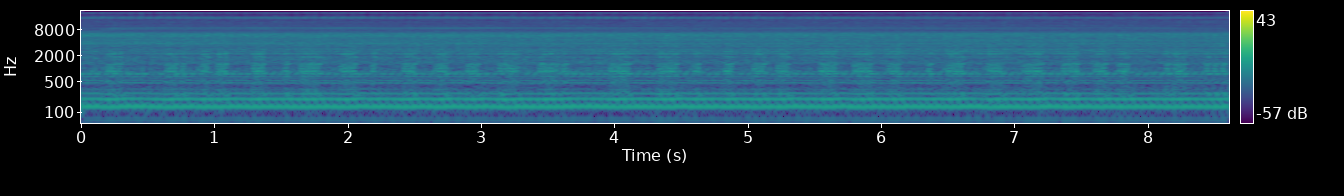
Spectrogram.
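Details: Kawasaki ZX-4RR at idle: a faint pulsing rasp about once a second, heard from the air intake. Abnormal intake noise, cause not yet found.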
